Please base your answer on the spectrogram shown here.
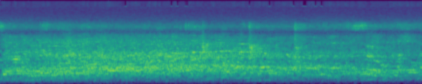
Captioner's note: crowd laughs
